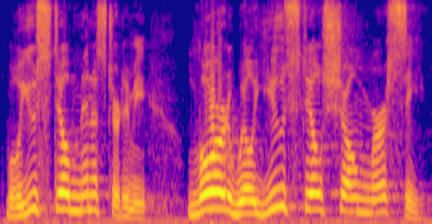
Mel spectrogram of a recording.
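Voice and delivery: lightly voiced desperate mother pleading; pleading woman. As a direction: beg for any crumb from the table. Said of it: "She essentially admits".

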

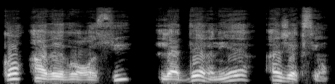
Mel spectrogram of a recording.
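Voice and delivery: very slow French question; slow model sentence. Shown as a demonstration. Teacher reading the example question, slowly. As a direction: read it word by word.

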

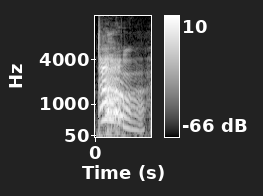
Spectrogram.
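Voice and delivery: loud mock battle cry; battle yell. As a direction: yell as you charge in. Battle yell before attack.

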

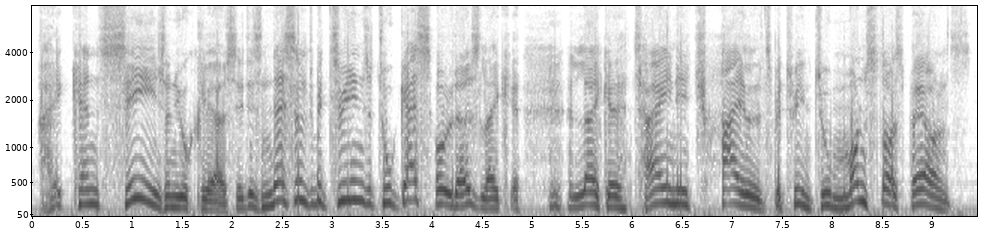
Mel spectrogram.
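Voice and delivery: put-on high, slow, dreamy old professor; almost whimsical. A narrator's reading. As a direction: muse over it with odd delight. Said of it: "He sounded almost whimsical".

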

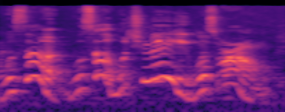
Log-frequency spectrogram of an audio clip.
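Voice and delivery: put-on boyfriend's voice. Boyfriend asking what she needs, eagerly. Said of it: "And he was like".

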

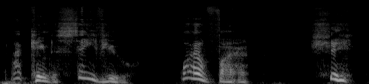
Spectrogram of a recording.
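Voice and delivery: high, choked, breaking voice; choking up while pleading with a brother; words catching in throat. A narrator's reading. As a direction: struggle to get the words out. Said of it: "the words caught in my throat".

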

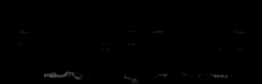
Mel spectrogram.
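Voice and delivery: high, thin giggling laugh; soft high-pitched helpless laughter; re-enacted laughing. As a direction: laugh in squeals under the breath. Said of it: "I started laughing".

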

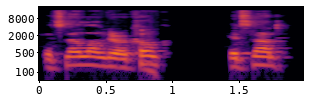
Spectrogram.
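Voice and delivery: ordinary delivery

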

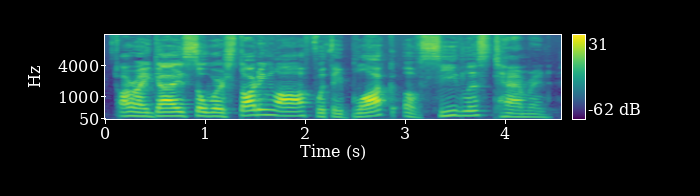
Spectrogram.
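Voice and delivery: soft, quiet tutorial voiceover; calm voiceover narration. Acted. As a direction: narrate the steps calmly and quietly.

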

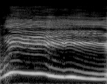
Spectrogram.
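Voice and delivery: high, squealing playground whee; gleeful child. Retold or imitated. Vlogger mocking wrestler as a playground child, high gleeful squeal. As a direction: squeal it like a kid on a swing. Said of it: "like a child in the playground".

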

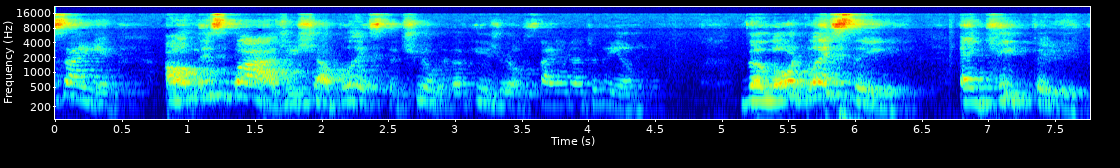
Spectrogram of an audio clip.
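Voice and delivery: measured, projected pulpit reading; solemn, drawn-out proclamation; scripture reading. Real, not acted. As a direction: declare the blessing over the congregation. Reads scripture over congregation.

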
